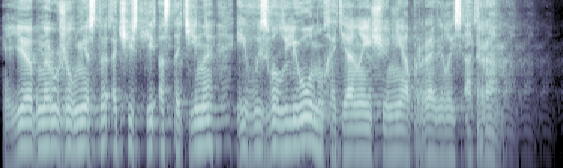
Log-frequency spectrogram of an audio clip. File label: cinematic voice, ru; lineage2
